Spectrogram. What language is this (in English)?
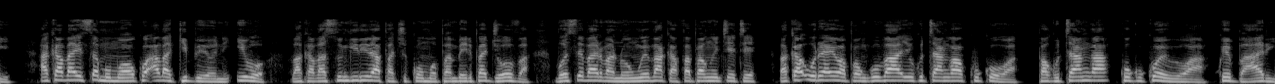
Shona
